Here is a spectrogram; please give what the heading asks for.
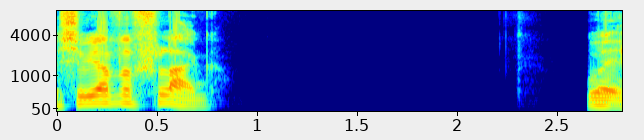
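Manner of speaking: usual speaking voice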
